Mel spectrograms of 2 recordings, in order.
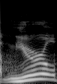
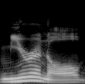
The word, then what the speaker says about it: mural: Yeah, mural being pronounced as murinal became a big, that was a big writer's room bit, I think, that we were excited about for the show.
